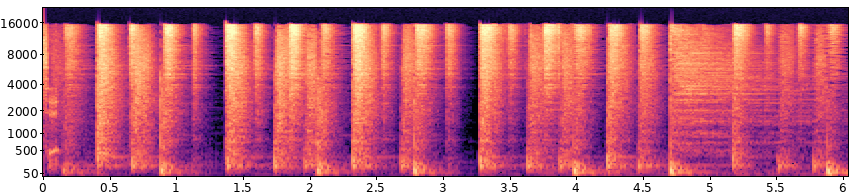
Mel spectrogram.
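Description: Programmed drum loop of kick, snare and hi-hats, playing through the Softube Console 1's drive saturation. Its tone shifts between brighter and smoother as the saturation's character control is turned.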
